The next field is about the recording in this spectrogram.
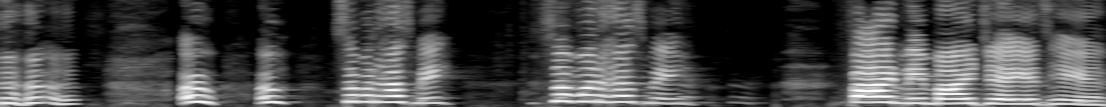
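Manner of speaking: Edwardian-era style voice. Imagining him finally plucked from the shelf, speaking in an Edwardian voice. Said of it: "they speak like an Edwardian voice?".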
